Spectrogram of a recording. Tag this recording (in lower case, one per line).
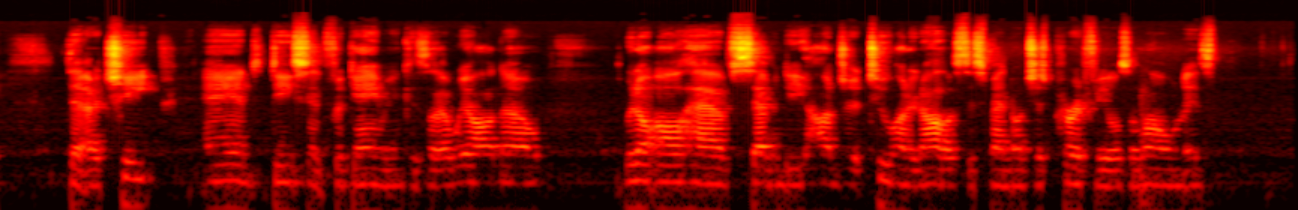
speech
